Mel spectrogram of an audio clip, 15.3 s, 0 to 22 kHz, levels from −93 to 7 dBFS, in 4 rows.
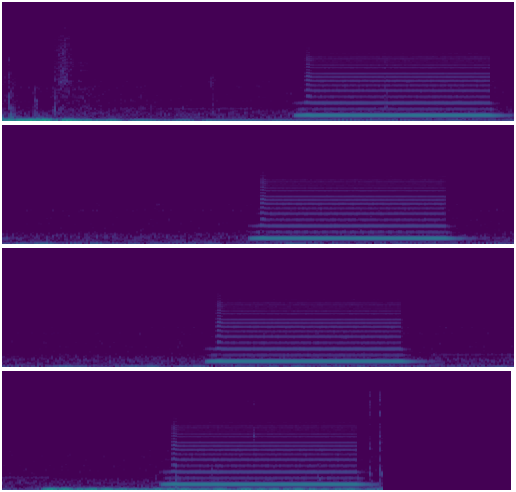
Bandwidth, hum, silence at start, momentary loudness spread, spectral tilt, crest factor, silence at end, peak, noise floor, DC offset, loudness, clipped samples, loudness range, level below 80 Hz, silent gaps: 9.6 kHz; none; 0 s; 7 LU; -7 dB/octave; 20 dB; 1 s; -36 dBFS; -76 dBFS; under 0.1%; -59 LUFS; under 0.1%; 2 LU; -60 dBFS; none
